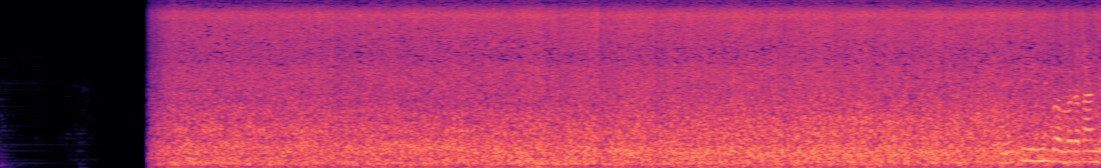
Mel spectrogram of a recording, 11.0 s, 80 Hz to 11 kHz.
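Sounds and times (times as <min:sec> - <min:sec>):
fast-flowing stream rushing: 0:01.5 - 0:11.0.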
